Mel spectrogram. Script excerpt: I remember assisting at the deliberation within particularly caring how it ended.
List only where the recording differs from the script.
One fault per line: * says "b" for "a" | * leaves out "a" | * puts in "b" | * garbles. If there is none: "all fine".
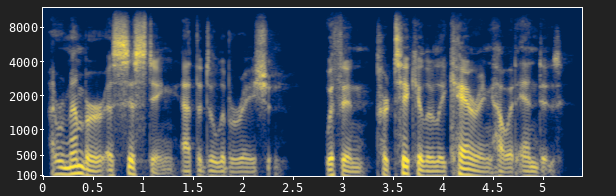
all fine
